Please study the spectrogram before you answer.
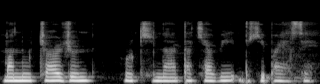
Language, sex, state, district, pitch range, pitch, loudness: Nagamese, female, Nagaland, Kohima, 165-175 Hz, 170 Hz, -14 LUFS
